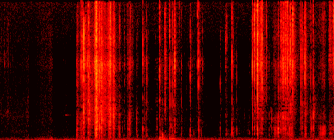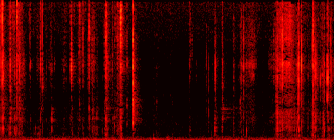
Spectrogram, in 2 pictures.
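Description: Small plastic seasoning sachet crinkling as it is handled and snipped open with kitchen scissors: quiet, scattered crinkles and clicks.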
